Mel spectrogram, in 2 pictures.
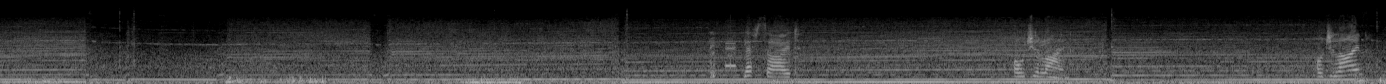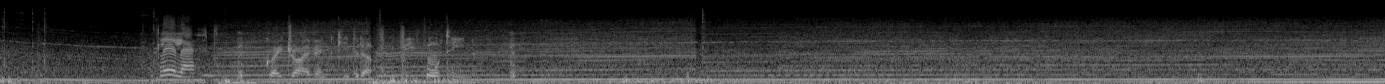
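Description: A racing car engine roars steadily, its pitch jumping with each gear change.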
